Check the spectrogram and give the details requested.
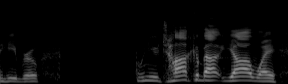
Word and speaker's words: Yahweh: when you talk about Yahweh it actually phonetically is the sound of breathing the sound of breathing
